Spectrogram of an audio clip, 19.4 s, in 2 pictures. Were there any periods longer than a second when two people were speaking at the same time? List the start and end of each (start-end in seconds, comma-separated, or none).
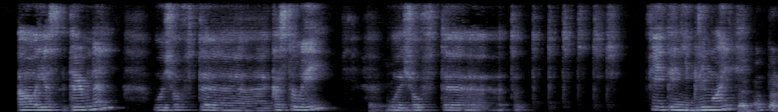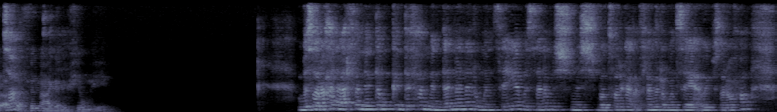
none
